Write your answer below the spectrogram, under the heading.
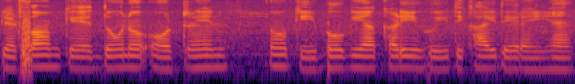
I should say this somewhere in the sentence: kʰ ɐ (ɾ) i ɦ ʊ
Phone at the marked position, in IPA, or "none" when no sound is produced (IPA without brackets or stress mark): ɽ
